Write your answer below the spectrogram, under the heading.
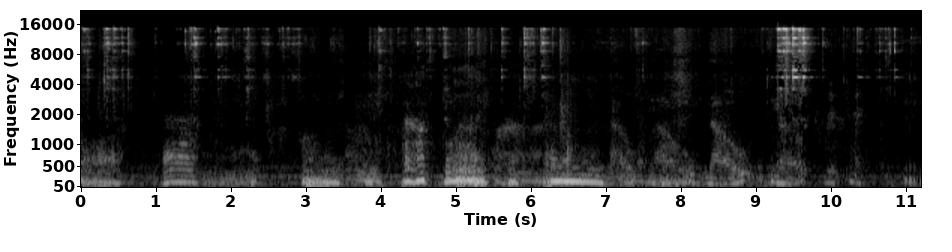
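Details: Pet dogs, among them a weimaraner, Dutch shepherd and plott hound, growling at playtime: rough, throaty rumbling growls in irregular bursts of one to two seconds, with gaps of quiet and some higher yelping tones.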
